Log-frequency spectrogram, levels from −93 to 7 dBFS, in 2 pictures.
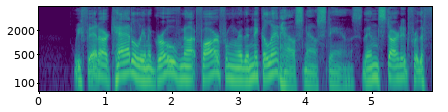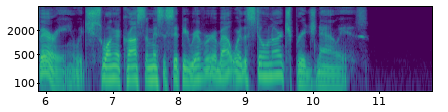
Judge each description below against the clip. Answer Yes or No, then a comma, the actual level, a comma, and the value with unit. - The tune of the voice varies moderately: No, wide, 7.3 semitones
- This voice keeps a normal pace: Yes, average, 180 wpm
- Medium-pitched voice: No, low, 125 Hz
